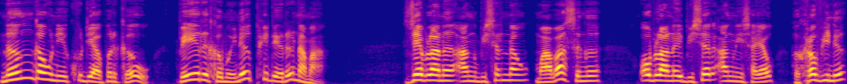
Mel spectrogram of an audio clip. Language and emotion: Bodo, angry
